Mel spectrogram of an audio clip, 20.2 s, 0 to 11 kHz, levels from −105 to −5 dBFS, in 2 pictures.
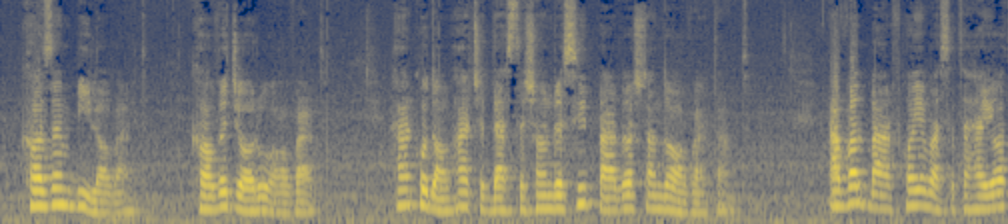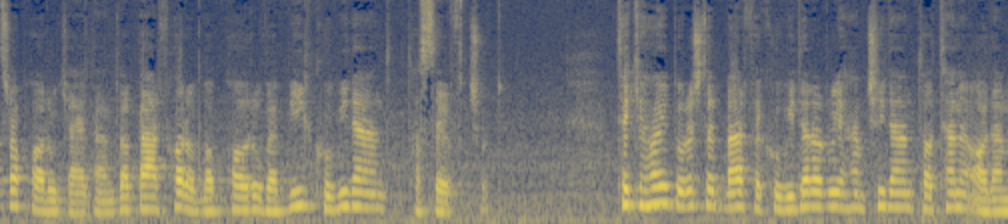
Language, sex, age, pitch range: Persian, male, 30-49, 125-175 Hz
